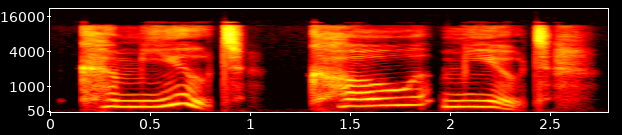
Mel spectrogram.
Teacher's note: Some learners say commute, which is okay, but the stress on the first syllable sounds most natural in everyday speech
